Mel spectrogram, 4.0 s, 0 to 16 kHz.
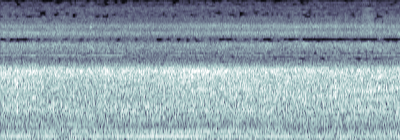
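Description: Steady hum of the Jeep Cherokee's 3.2-liter Pentastar V6 idling after a remote start, with a low even drone.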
